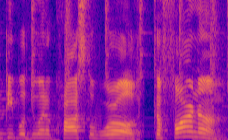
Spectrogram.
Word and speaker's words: Capernaum: Cafarnaum, shot on Arri Alexa. I actually had to Google how to pronounce that because I was gonna say Capernaum, or that would have been embarrassing.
